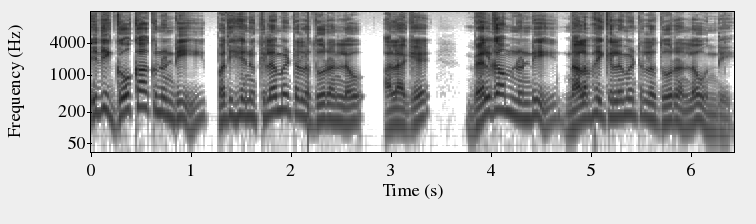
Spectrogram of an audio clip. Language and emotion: Telugu, neutral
